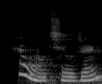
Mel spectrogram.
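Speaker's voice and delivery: sugary, sweet, gentle, kindly tone. Narrator voicing a character greeting the children, in a sweet voice. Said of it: "someone said in a sweet voice".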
